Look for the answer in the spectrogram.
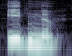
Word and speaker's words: hydne: Vous pouvez juste m'aider, alors comment ça se prononce, une hydne ? – Voilà, hydne.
